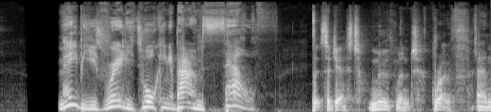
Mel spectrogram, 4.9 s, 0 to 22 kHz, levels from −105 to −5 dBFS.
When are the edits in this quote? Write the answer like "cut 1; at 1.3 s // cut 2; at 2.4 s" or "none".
none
